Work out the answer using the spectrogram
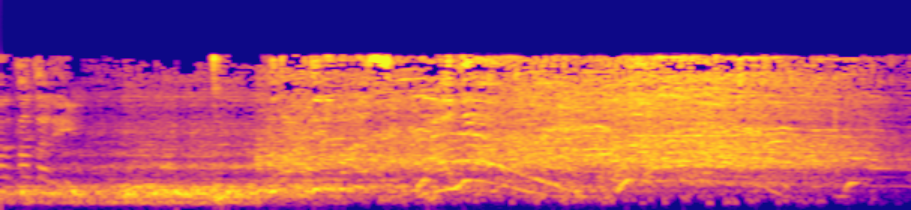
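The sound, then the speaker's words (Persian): Crowd of football fans celebrating Qatar's win over Japan at the Asian Cup, men and women together: a loud, continuous roar of cheering and whoops, with voices mingling throughout. “در جام جهانی آسیا را جشن گرفتند. تیم فوتبال قطر دیروز تیم فوتبال ژاپن را شکست داد. زنان و مردان مشترکاً این مسابقه هیجانی را تماشا کردند.”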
